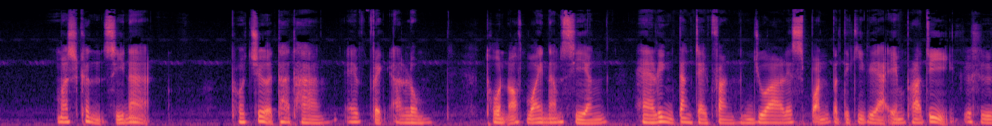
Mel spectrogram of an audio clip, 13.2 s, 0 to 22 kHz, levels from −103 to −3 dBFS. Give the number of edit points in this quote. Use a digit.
0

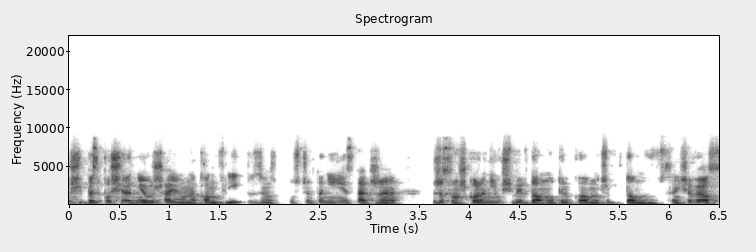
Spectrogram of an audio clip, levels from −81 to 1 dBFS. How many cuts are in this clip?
0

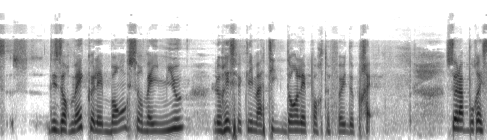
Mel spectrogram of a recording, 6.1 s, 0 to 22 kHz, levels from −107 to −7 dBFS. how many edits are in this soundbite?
0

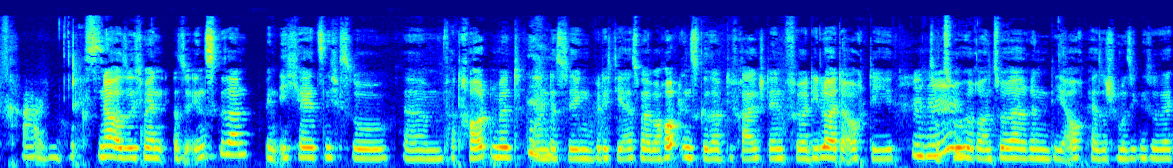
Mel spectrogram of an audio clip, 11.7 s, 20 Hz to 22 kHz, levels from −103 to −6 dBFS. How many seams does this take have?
4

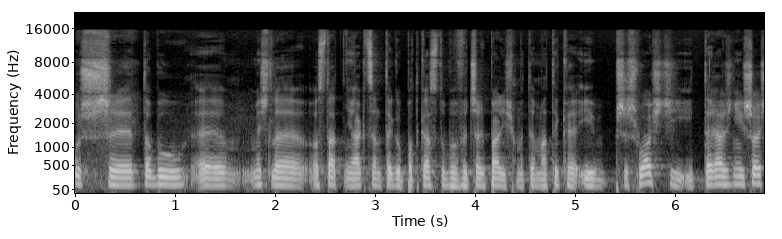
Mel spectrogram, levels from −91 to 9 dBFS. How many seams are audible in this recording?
0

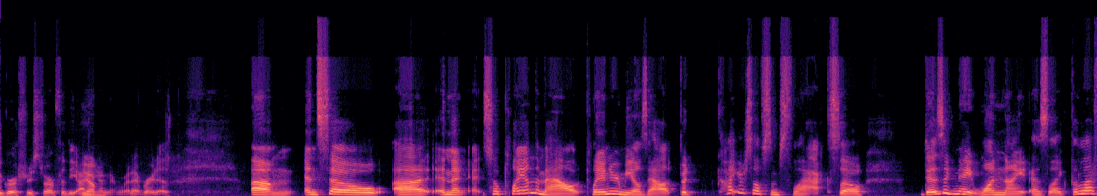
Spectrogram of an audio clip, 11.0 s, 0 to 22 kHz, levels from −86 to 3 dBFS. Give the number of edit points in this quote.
0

